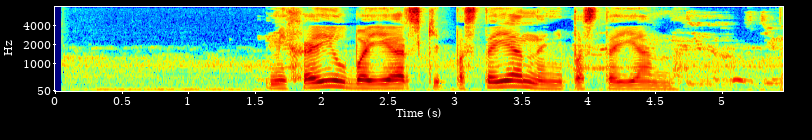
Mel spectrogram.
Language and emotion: Russian, neutral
